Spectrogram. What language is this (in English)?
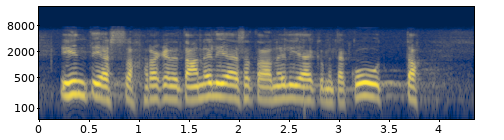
Finnish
